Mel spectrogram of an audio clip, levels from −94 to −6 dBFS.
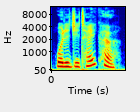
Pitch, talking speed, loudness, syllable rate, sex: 230 Hz, 300 wpm, -15 LUFS, 6.0 syllables/s, female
